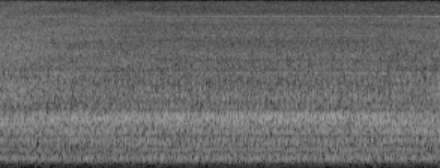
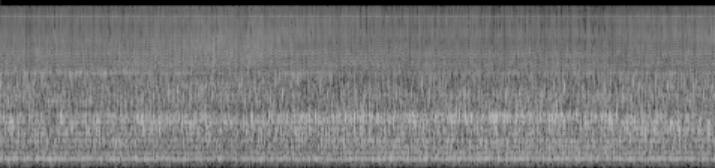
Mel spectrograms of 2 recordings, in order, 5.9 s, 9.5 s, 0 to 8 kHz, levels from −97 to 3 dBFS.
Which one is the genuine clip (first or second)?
first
